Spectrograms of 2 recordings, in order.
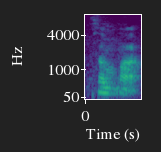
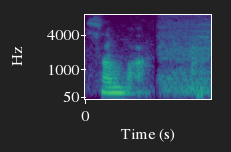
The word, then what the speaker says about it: sambar: Sambar. Sambar.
